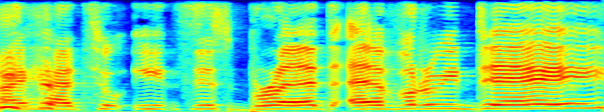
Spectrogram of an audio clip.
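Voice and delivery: put-on improper Ukrainian accent. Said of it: "I don't think that's a proper Ukrainian accent".

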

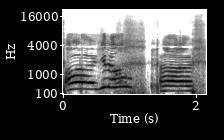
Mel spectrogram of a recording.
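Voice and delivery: very high-pitched, slow, drawn-out hesitant filler. Answering teasing about why not married yet: voice going high. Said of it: "look how high your voice just got".

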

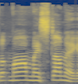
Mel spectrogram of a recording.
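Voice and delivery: put-on high, sweet, cutesy baby talk voice. Recapping a scene, imitating Gabriella talking to her mom: Gabriella's cutesy baby voice. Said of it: "like, baby voice".

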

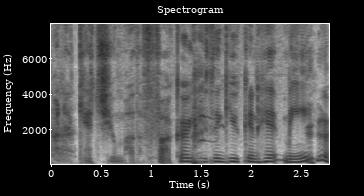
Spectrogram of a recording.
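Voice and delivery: fast, sinister, menacing whisper. Speaking in character to a creature, as another player suggested: whispering menacingly. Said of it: "You're just whispering at it".

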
